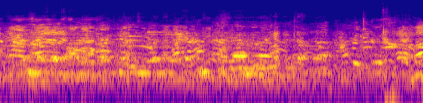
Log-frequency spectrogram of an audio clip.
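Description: Faint background chatter of a crowd, many voices talking at once with no single voice standing out.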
